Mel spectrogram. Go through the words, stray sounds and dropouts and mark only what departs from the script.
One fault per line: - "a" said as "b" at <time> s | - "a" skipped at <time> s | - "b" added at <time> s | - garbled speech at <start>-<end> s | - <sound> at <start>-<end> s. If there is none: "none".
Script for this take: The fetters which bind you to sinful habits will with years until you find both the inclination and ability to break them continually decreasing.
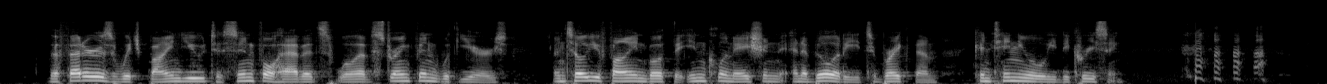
- "have strengthened" added at 3.6 s
- laugh at 11.8-12.7 s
